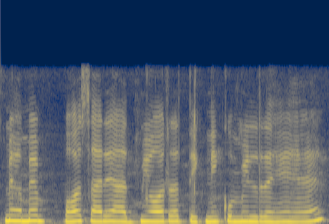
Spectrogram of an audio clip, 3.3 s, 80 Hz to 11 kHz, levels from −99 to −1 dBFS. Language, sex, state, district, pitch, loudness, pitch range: Hindi, female, Gujarat, Valsad, 245 Hz, -12 LUFS, 240-255 Hz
